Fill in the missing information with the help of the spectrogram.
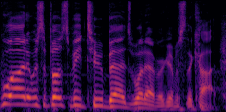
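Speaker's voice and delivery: high, loud mock outrage, fast; pretending to be put out for Rob; hammed-up fake indignation that fades to a shrug; faked upset. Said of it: "pretend like I was a little bit upset".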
